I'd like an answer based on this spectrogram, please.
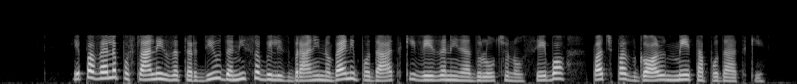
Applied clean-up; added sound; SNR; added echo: none; none; none; none.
